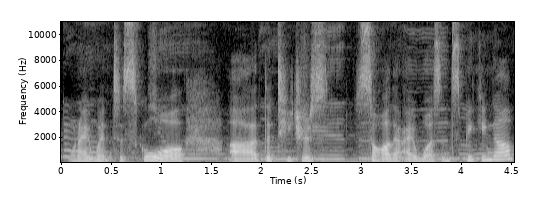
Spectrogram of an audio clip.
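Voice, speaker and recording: Noticeable background noise sits behind a woman with an Upper Midwest accent whose intonation is lively. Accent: Upper Midwest American. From US Midwest, Wisconsin. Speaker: singer-songwriter. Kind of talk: interview testimony.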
